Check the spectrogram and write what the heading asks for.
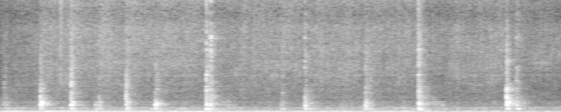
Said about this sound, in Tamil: நம்ம வெட்டி வச்சு நம்மளுடைய மாங்காவை போட்டு சூப்பராக வதக்கலாம்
